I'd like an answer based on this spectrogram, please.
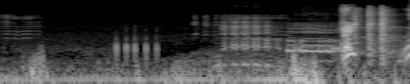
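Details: Playful myotonic fainting goats bleat in wavering, harmonic-rich cries, with a run of short pulses and a louder, harsher bleat toward the end, while a person talks nearby.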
